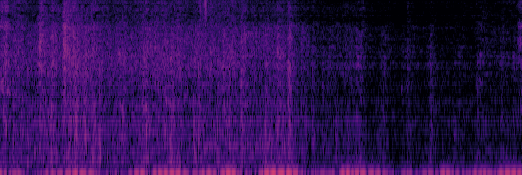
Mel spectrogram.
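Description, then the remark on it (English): A train rolls steadily along the railroad tracks, a continuous rumbling roar with a faint rhythmic clatter of wheels over rail joints, no voices present. “You hear a bam as an electrical signal as it sort of pulses down the railroad towards the dark that you can't see but know is there.”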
